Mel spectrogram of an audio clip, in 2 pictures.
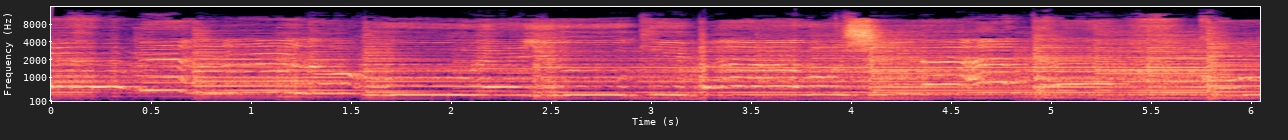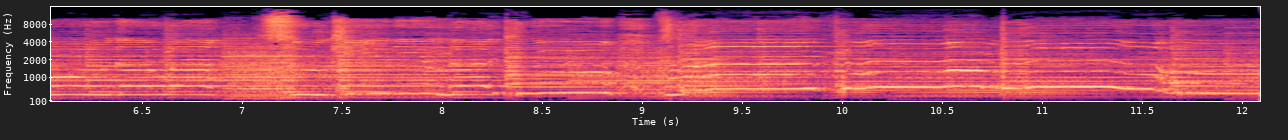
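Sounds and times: upright piano accompaniment: 0.0s - 12.0s
woman singing: 0.0s - 12.0s.

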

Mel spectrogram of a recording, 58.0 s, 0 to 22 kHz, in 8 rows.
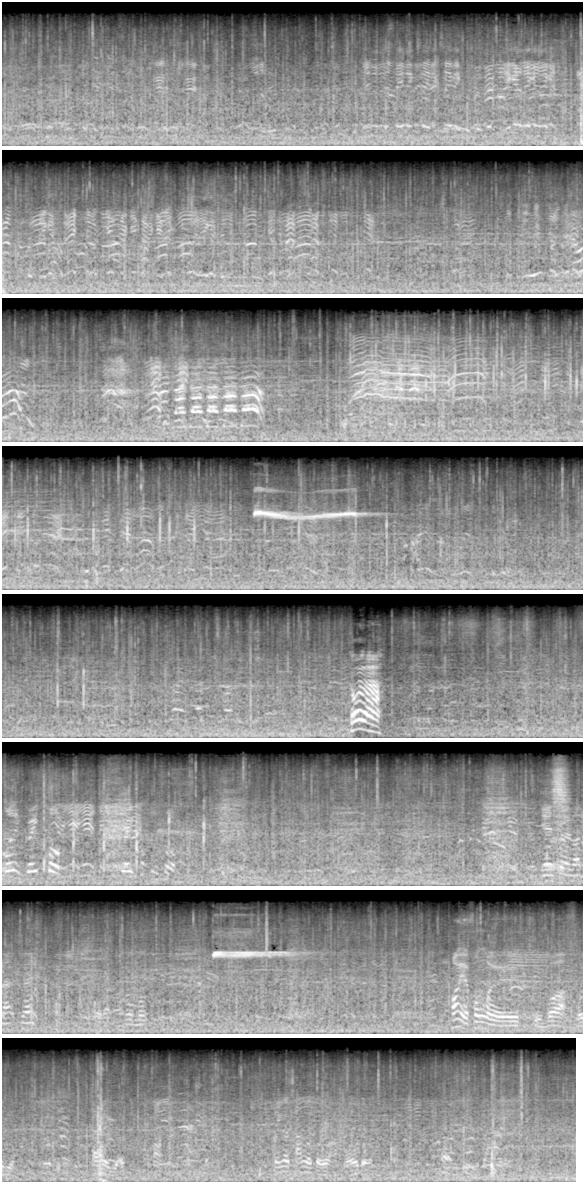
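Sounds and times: players shouting: 4.0s - 27.9s
referee's whistle: 24.9s - 26.6s, 46.2s - 47.5s.

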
